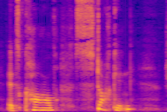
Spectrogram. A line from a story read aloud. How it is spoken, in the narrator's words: felt like growling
